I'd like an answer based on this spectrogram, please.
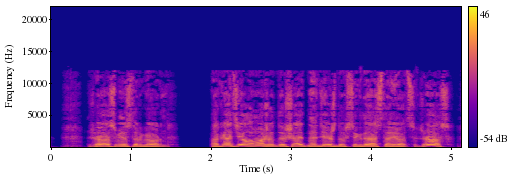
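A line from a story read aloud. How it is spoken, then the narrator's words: Bark. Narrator (Russian): он рявкнул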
